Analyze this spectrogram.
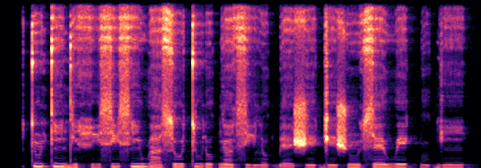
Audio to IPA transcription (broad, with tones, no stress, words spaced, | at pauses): tũ˦tĩ˦˨dĩ˧ hi˨si˧ sĩ˦wa˧so˦ tu˦ɾo˦ɡã˦˨ si˧lo˨ɡ͡bɛ˨ ʃe˧ɡe˧ʃũ˦ sɛ˦ we˧k͡pu˨ɡĩ˧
